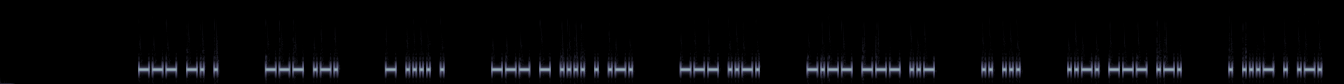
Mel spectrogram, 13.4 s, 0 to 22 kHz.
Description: Morse code, heard as a keyed tone, about 36 wpm, 700 Hz. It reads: ONE OR THE OTHER OF YOU IS FOR EVER
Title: 2x Word-Spacing - Sentences from Top 400 Words - 35wpm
